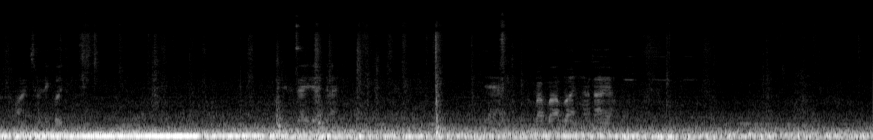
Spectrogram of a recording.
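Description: Double-decker bus running along the road, heard from inside: a steady low engine and road rumble that eases a little after about two and a half seconds.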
